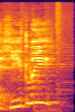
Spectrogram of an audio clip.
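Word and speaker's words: Lena Headey: there yeah matt smith lena headley if i'm saying it right yeah heady head heady um you know you all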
